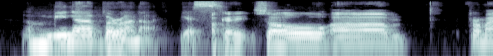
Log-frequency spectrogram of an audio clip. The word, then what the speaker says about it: Carmina Burana: So just excuse my pronunciation, and we'll see if I'm pronouncing it correctly. Carmina Burana, is that correct? Carmina Burana, yes.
